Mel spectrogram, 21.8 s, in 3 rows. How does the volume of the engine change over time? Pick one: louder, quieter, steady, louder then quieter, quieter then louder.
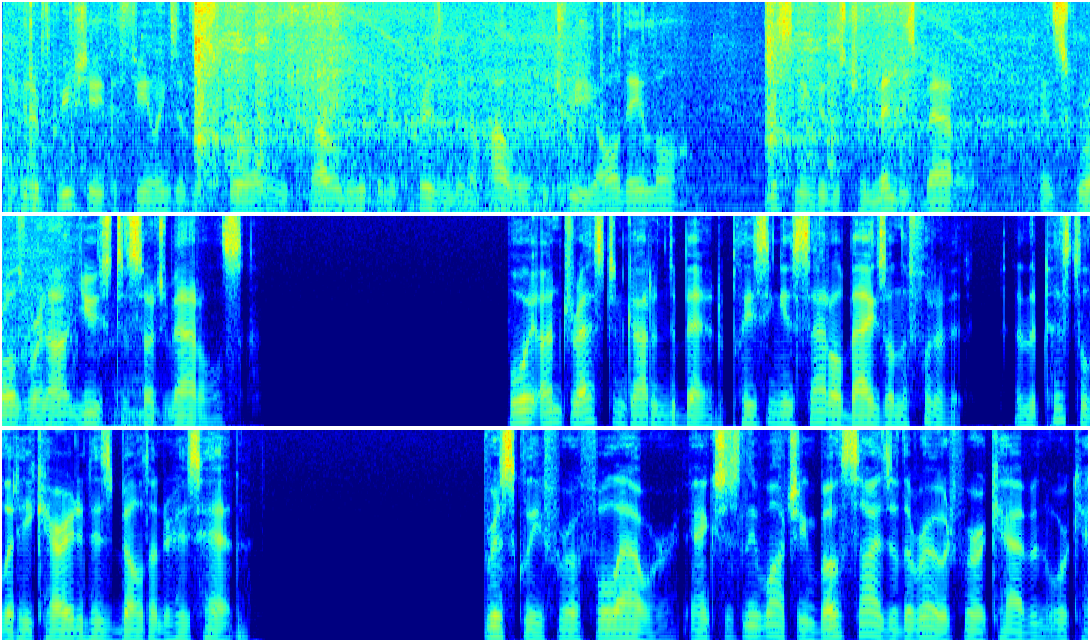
quieter.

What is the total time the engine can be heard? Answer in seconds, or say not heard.
9 s.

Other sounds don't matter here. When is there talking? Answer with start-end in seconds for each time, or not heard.
0.0-9.0, 10.6-16.2, 17.7-21.7.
